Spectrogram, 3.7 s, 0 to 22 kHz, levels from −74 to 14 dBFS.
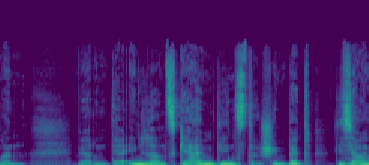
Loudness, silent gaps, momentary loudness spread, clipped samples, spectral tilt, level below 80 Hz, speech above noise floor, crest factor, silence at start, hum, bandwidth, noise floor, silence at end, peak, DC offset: -20 LUFS; none; 19 LU; under 0.1%; -5 dB/octave; -42 dBFS; 25 dB; 16 dB; 0 s; none; 16.5 kHz; -45 dBFS; 0 s; -6 dBFS; under 0.1%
